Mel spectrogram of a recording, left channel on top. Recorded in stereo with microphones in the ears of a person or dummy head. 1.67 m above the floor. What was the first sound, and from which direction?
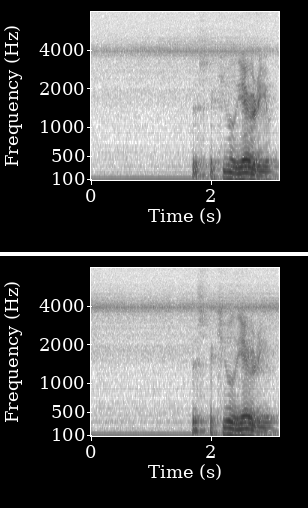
A man speaking, 65° right (ahead or behind).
